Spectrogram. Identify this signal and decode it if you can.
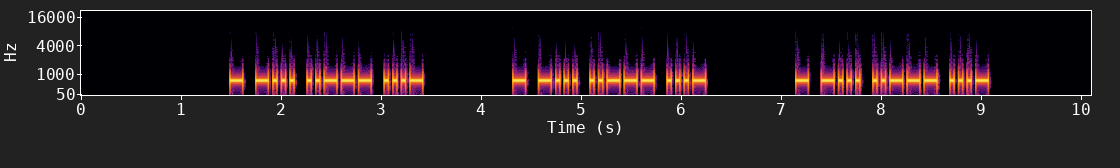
Morse code, heard as a keyed tone, about 28 wpm, 700 Hz. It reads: TB2V TB2V TB2V
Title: DXCC-100 Call Signs - 4 Characters - Repeated 3x - 28wpm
